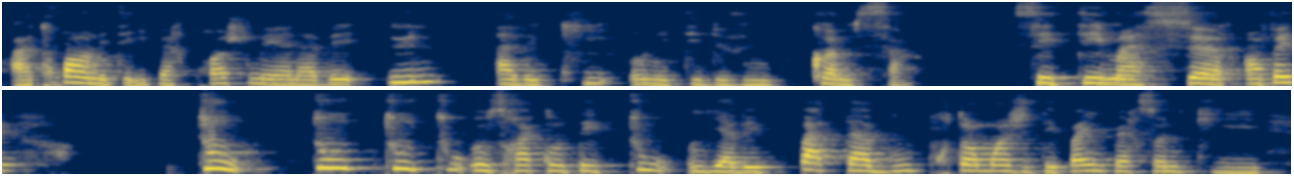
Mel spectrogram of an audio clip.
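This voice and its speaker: Earnest woman sharing faith, mellow low voice. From Germany. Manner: earnest, repeats phrases for emphasis. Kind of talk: personal testimony and Bible teaching.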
